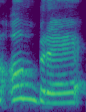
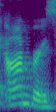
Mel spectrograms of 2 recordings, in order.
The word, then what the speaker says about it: hombre: They say hombres and they mispronounce it. Hombre is hombre, man.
